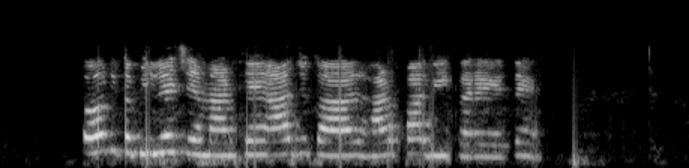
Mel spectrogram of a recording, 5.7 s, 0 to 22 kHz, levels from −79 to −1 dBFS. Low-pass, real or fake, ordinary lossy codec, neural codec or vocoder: 7.2 kHz; real; Opus, 24 kbps; none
